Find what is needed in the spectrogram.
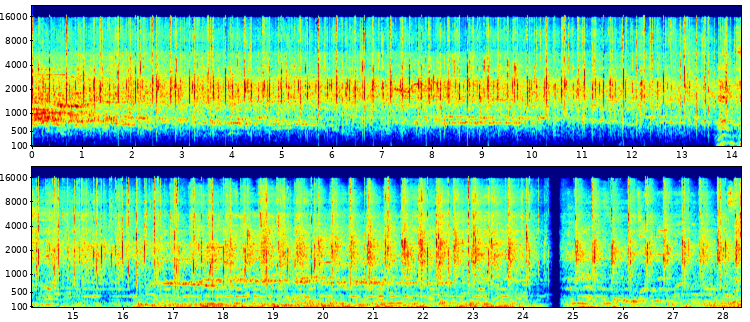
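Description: Audience applauding with dense, steady clapping. About fourteen seconds in, loud music with a heavy bass beat starts under the applause. Near the end the sound drops out for a moment.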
